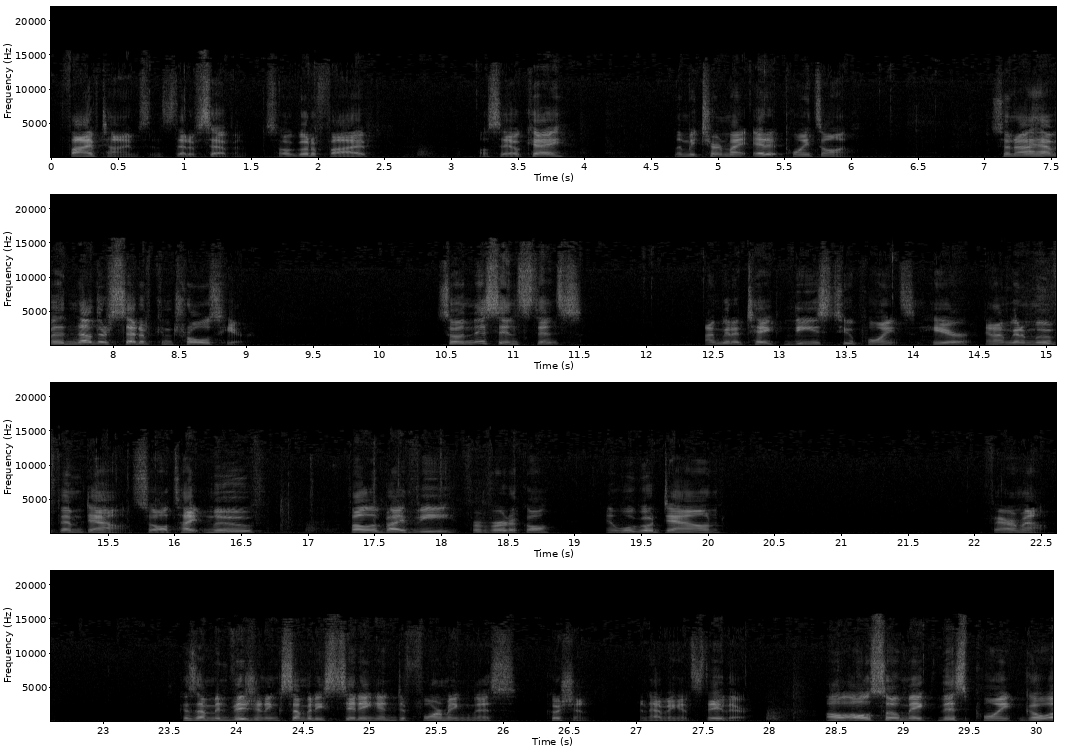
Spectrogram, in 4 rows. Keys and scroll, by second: 16.8 Return.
